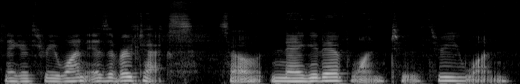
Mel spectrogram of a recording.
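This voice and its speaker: A woman's voice: deep voice, fairly even intonation, unhurried, gravelly, dark tone, low-quality recording. A woman teaching a math lesson, patiently walking through each step and checking in with the class.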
